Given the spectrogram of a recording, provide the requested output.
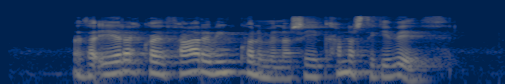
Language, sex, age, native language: Icelandic, female, 40-49, Icelandic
